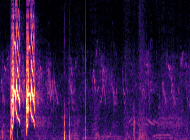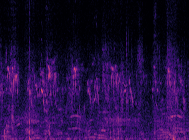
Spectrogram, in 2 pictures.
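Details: Talking pet parrot in Pakistan opening with two loud, rough, broadband squawks close together, followed by scattered quiet clicks and faint noises.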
